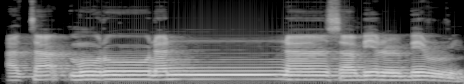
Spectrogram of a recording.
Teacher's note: kemudian nunnya ini harokatnya fathah, ada alif, kita panjangkan dua harokat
